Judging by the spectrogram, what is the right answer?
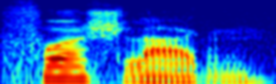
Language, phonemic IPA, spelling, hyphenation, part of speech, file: German, /ˈfoːɐ̯ˌʃlaːɡŋ/, vorschlagen, vor‧schla‧gen, verb, De-vorschlagen.ogg
- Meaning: to propose, to suggest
